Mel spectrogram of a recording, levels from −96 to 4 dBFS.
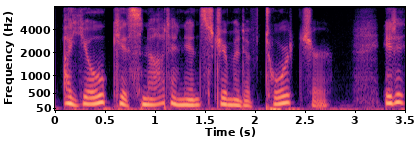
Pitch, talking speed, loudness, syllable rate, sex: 170 Hz, 170 wpm, -17 LUFS, 4.8 syllables/s, female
